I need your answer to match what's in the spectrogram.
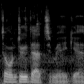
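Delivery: ordinary delivery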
